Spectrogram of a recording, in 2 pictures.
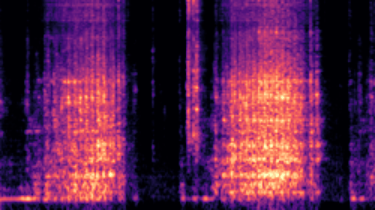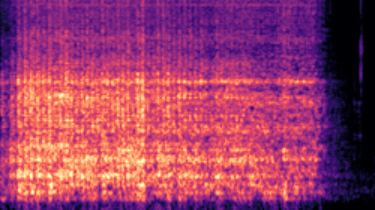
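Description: Serger (overlocker) running in three runs: about two seconds, a short pause, two more seconds, another pause, then about four and a half seconds of steady stitching before stopping near the end. It is re-sewing a seam in sweatshirt knit fabric.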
